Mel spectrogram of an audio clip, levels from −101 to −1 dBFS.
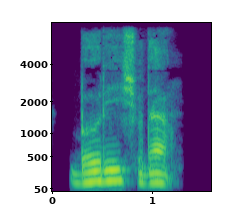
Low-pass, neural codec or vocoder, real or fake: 7.2 kHz; none; real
